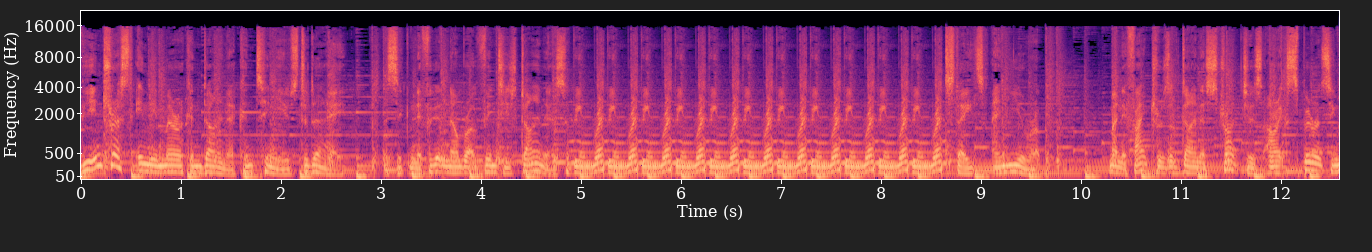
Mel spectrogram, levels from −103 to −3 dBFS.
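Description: From 5.24 s to 8.66 s the audio falls into a broken-record loop: a fragment of about 0.34 s plays ten times back to back, identically, before normal sound returns. The stall was likely in the player, encoder or stream, which kept resending the last piece it held, so the audio meant for those seconds is gone. On a waveform the same shape repeats at a fixed 0.34 s spacing; a spectrogram shows identical vertical stripes of texture.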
